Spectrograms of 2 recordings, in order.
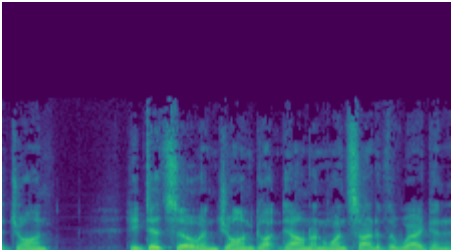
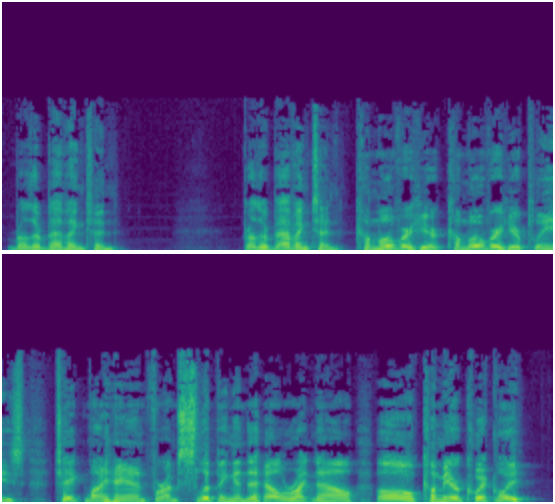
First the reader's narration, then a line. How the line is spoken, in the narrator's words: he called out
